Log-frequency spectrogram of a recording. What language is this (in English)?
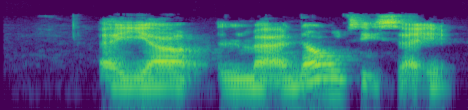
Kabyle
